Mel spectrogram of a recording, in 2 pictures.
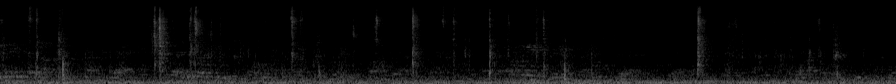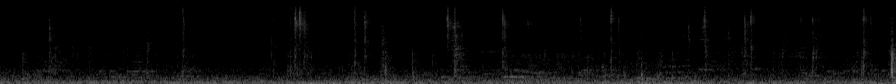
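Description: Plastic wrappers crinkle and rustle as they are handled.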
